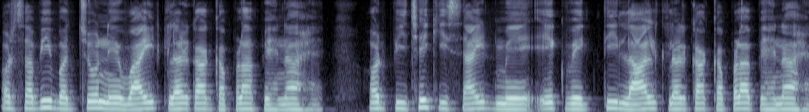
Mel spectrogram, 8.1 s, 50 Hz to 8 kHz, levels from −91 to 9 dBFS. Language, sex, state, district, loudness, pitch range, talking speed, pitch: Hindi, male, Jharkhand, Palamu, -14 LUFS, 140-160 Hz, 165 wpm, 150 Hz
